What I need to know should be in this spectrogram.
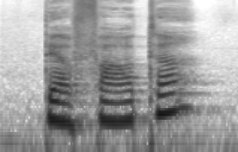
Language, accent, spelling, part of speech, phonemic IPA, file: German, Austria, Vater, noun, /ˈfɑːtɐ/, De-at-Vater.ogg
- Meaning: father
